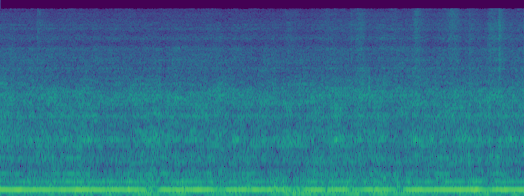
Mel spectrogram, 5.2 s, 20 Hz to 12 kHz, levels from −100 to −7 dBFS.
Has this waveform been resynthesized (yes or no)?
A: yes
